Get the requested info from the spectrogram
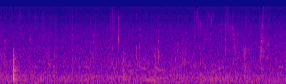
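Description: Quiet eating sounds from chewing pork ribs: a few soft mouth clicks and smacks, the sharpest a moment after the start.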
